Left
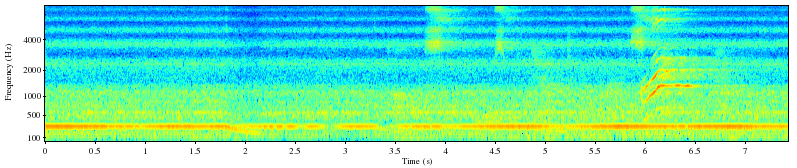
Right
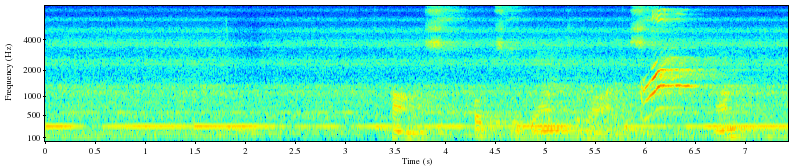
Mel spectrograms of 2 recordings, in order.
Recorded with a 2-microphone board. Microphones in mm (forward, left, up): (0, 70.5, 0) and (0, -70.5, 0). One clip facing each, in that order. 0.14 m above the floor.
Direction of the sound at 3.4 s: 40° right (ahead or behind).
